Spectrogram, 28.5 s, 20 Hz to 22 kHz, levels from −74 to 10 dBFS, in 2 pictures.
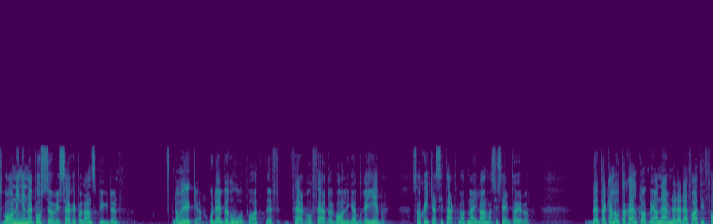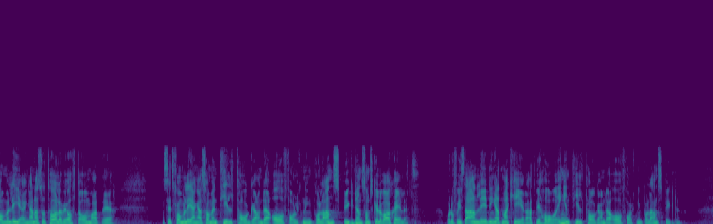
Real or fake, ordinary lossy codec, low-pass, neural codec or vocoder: real; none; none; none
